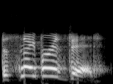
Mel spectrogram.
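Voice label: i killed sniper, professional female; vo; agents; Source Model Packs; Counter Strike Model Pack; CS2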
